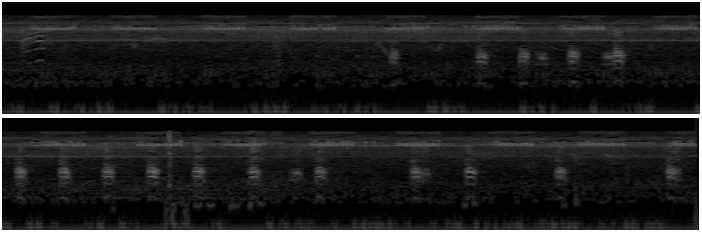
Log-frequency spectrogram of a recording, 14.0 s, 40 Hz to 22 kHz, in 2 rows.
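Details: Bushbaby at Gowrie dam waterhole, Djuma Game Reserve, Sabi Sand Wildtuin, South Africa, on 02/07/19 at 04:35, picked up by a live waterhole camera: short croaky notes repeated irregularly about once a second over a steady insect drone.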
